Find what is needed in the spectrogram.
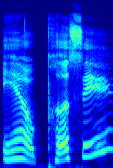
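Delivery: put-on, exaggerated, flamboyant caricature voice.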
